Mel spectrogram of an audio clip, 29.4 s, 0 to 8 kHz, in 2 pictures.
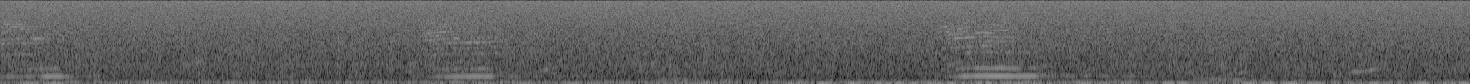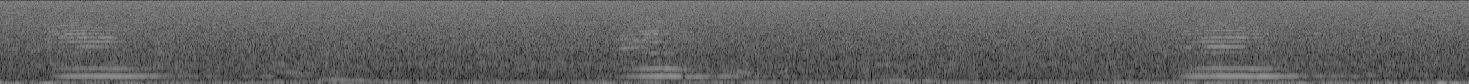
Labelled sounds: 4.2	5.0	humpback whale, 1.6 to 2.5 kHz
9.5	9.9	humpback whale, 1.9 to 2.1 kHz
15.2	15.9	humpback whale, 1.4 to 3.1 kHz
16.4	16.8	humpback whale, 2.8 to 2.9 kHz
21.1	21.4	humpback whale, 2.5 to 2.6 kHz
26.6	27.2	humpback whale, 1.4 to 2.0 kHz

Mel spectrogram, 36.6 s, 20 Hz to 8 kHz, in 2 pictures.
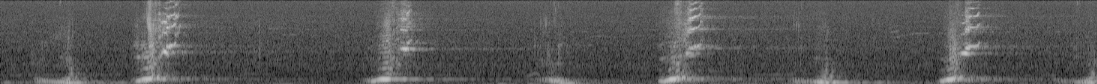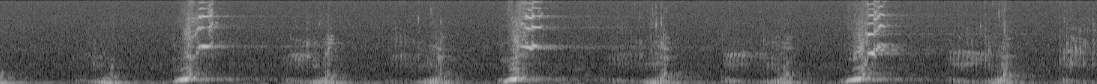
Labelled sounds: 2.2	3.2	humpback whale, 0.93 to 6.4 kHz
6.4	7.2	humpback whale, 1.2 to 3.9 kHz
11.4	12.1	humpback whale, 0.99 to 6.4 kHz
15.2	16.6	humpback whale, 0.80 to 6.1 kHz
21.3	22.1	humpback whale, 0.90 to 7.6 kHz
23.0	23.5	humpback whale, 0.80 to 1.2 kHz
24.8	25.0	humpback whale, 0.86 to 1.1 kHz
25.4	25.8	humpback whale, 0.83 to 1.5 kHz
26.9	27.6	humpback whale, 1.2 to 7.5 kHz
28.4	28.9	humpback whale, 0.80 to 1.2 kHz
30.3	30.9	humpback whale, 0.80 to 1.2 kHz
32.4	33.3	humpback whale, 0.86 to 4.9 kHz
34.1	34.7	humpback whale, 0.80 to 1.2 kHz
36.0	36.4	humpback whale, 0.93 to 1.5 kHz

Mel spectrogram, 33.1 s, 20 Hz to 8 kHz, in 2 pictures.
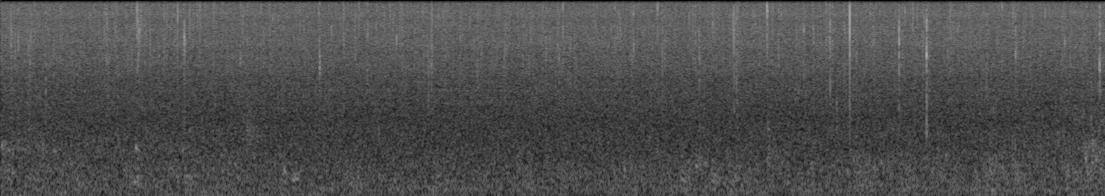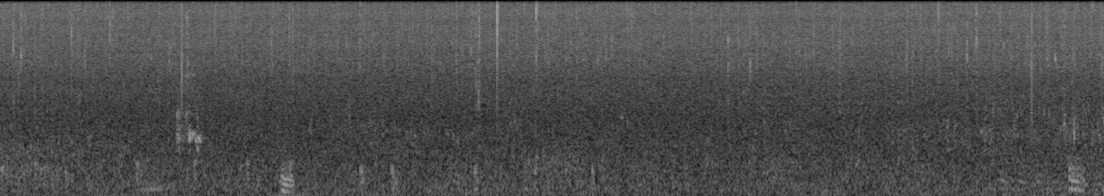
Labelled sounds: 19.4	19.6	fish, 0.78 to 1.1 kHz

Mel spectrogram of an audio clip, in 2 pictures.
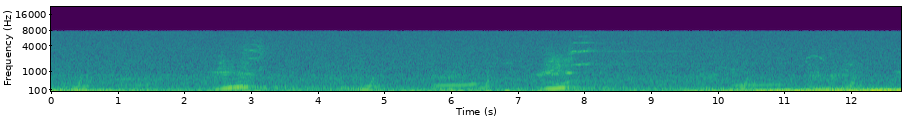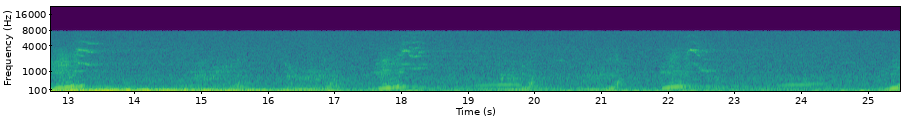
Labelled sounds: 2.4	3.2	humpback whale, 0.80 to 3.3 kHz
7.7	8.6	humpback whale, 0.80 to 6.3 kHz
11.4	11.6	humpback whale, 1.9 to 2.5 kHz
12.7	13.6	humpback whale, 1.3 to 5.0 kHz
17.6	18.4	humpback whale, 0.80 to 3.4 kHz
22.3	22.7	humpback whale, 0.93 to 3.5 kHz

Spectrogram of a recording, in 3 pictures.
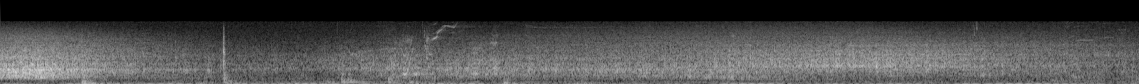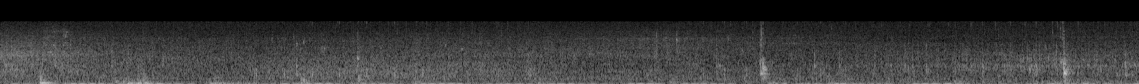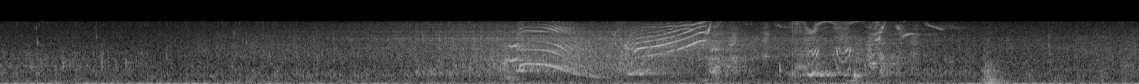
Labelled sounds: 10.7	11.3	killer whale, southern Alaska resident, 2.6 to 8.0 kHz
27.7	28.6	killer whale, southern Alaska resident, 0.18 to 8.0 kHz
29.0	30.0	killer whale, southern Alaska resident, 0.28 to 8.0 kHz

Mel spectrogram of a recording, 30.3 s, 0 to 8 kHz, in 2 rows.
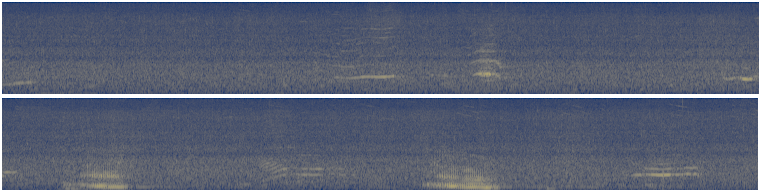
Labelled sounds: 4.7	5.0	Pacific white-sided dolphin, 5.9 to 6.3 kHz
6.4	7.8	humpback whale, 0.78 to 2.7 kHz
9.2	10.2	humpback whale, 0.78 to 1.9 kHz
24.2	24.6	Pacific white-sided dolphin, 4.5 to 6.3 kHz
26.5	26.8	Pacific white-sided dolphin, 5.8 to 6.3 kHz
28.6	28.9	Pacific white-sided dolphin, 5.9 to 6.4 kHz

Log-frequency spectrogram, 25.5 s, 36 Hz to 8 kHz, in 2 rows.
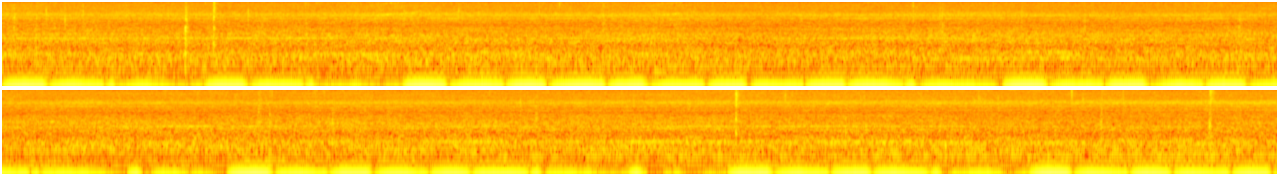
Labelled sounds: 3.7	4.3	killer whale, southern resident, 3.2 to 8.0 kHz
6.5	7.0	killer whale, southern resident, 3.1 to 7.8 kHz
15.0	20.0	vessel noise, 0 to 8.0 kHz

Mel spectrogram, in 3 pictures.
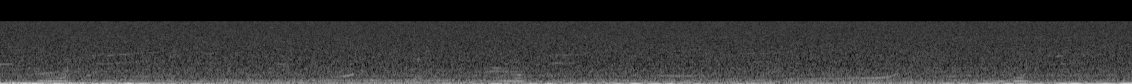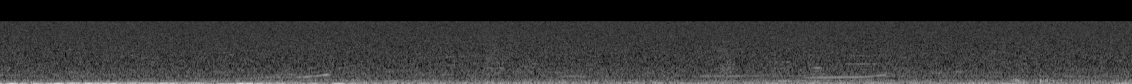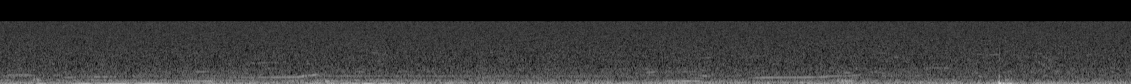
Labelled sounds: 19.8	20.0	humpback whale, 0.90 to 0.99 kHz

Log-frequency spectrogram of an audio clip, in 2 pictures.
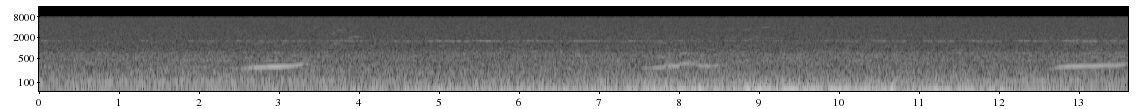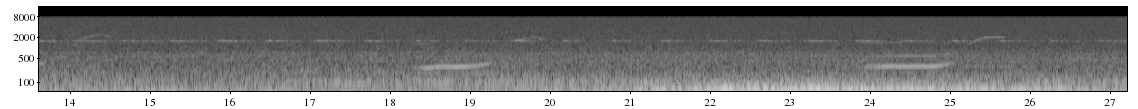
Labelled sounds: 14.2	14.5	humpback whale, 1.9 to 2.4 kHz
18.2	18.5	humpback whale, 1.28 to 1.34 kHz
19.7	20.0	humpback whale, 1.7 to 2.2 kHz
23.2	23.4	humpback whale, 1.5 to 1.7 kHz
25.3	25.7	humpback whale, 1.6 to 2.2 kHz

